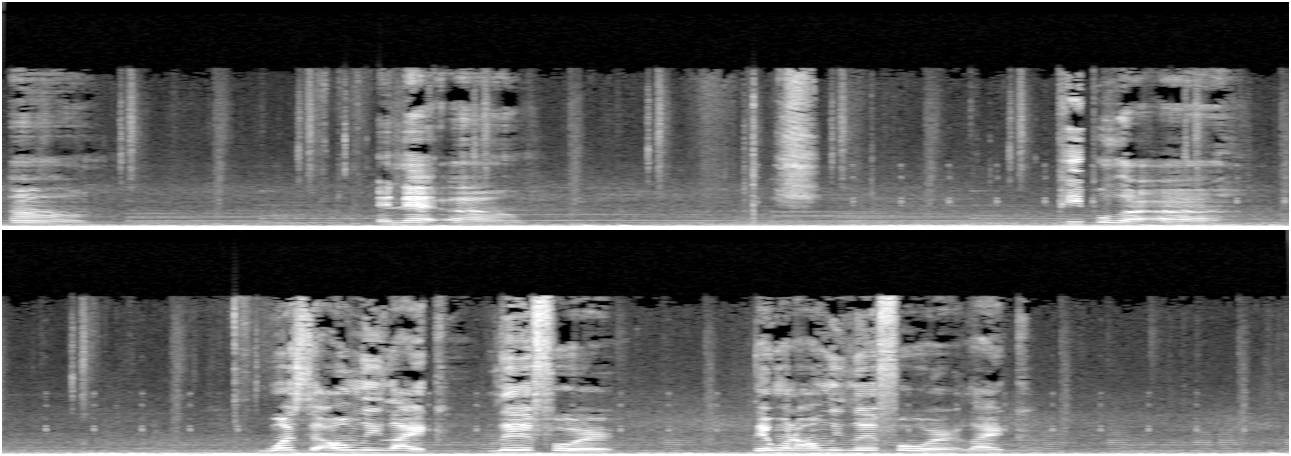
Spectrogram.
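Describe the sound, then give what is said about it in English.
A steady low rumble of road traffic runs throughout, with cars passing, while a man talks intermittently over the noise. “man, watching these cars, man, gotta watch these damn cars, man.”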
